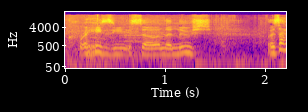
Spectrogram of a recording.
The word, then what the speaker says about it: Lelouch: So Lelouch, was that how we decided to say his name? Yeah, it's Lelouch. Lelouch right there. It's a French pronunciation.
